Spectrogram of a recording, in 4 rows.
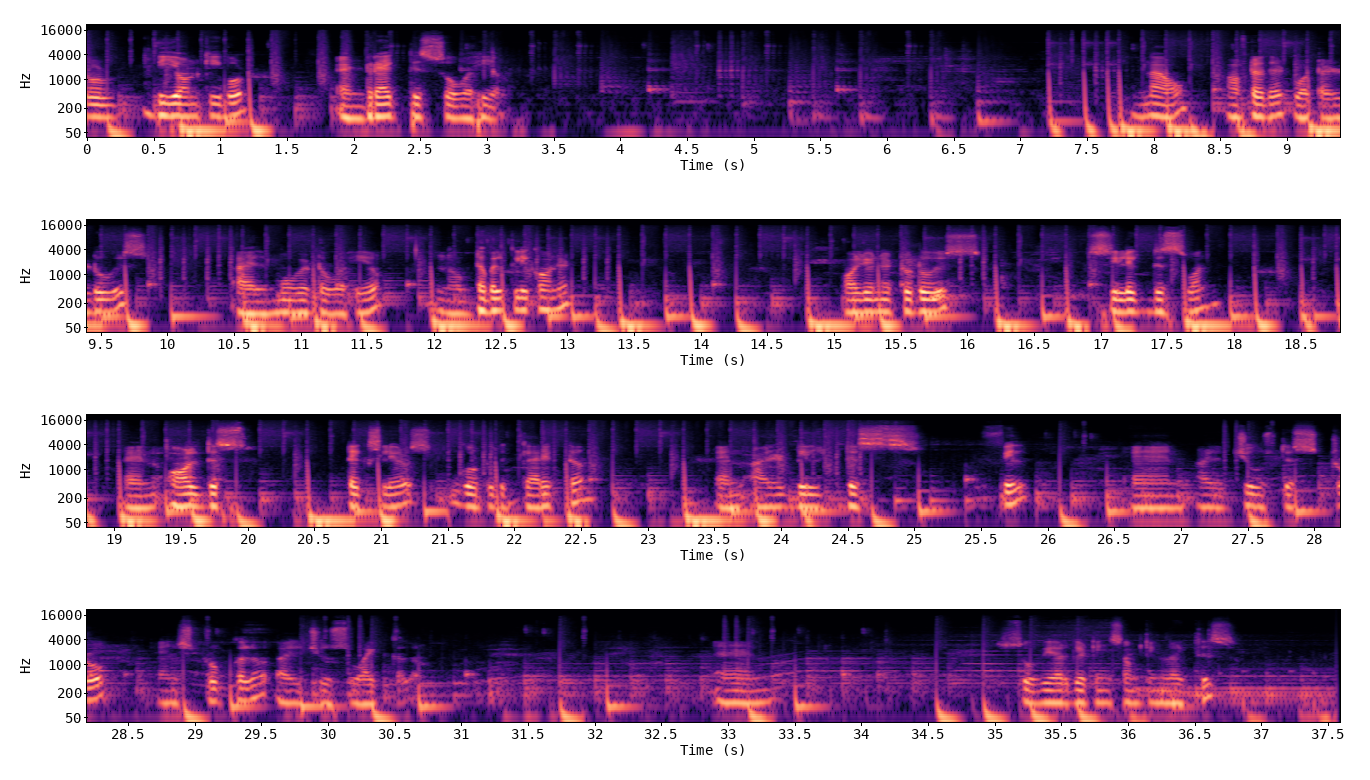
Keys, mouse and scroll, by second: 0.3 ctrl+d, 1.2-5.4 drag, 5.4 space, 7.3 click, 9.1 =, 9.3 =, 9.4 =, 10.0-14.9 drag, 19.3 ctrl+a, 21.8 click, 24.8 click, 29.0 click, 31.3 click, 33.9 space, 36.4 space.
